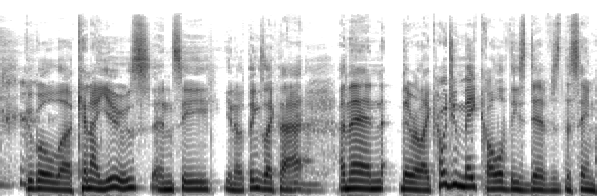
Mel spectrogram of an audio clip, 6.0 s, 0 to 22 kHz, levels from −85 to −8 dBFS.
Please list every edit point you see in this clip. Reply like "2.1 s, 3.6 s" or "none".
3.9 s, 4.8 s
